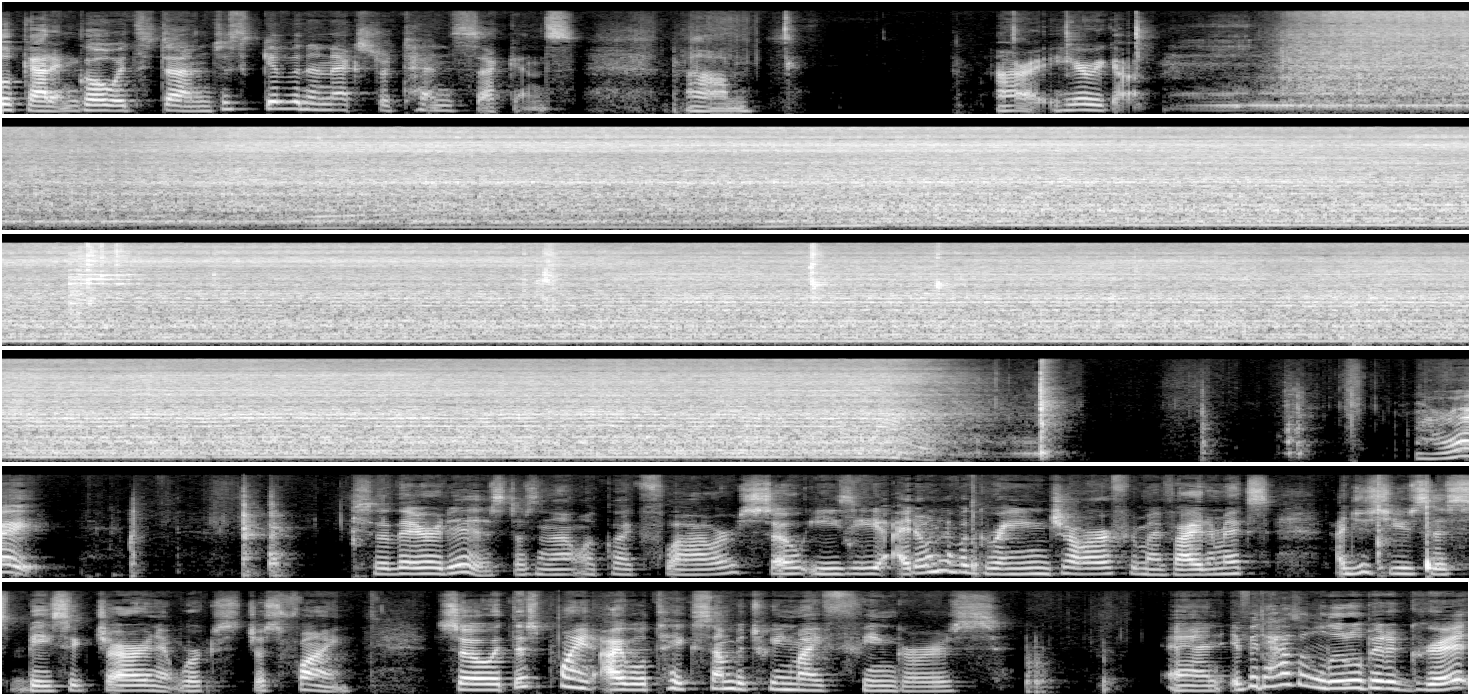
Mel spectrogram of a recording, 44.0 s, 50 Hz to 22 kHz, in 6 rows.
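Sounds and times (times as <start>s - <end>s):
blender grinding grain: 5.8s - 27.3s.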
